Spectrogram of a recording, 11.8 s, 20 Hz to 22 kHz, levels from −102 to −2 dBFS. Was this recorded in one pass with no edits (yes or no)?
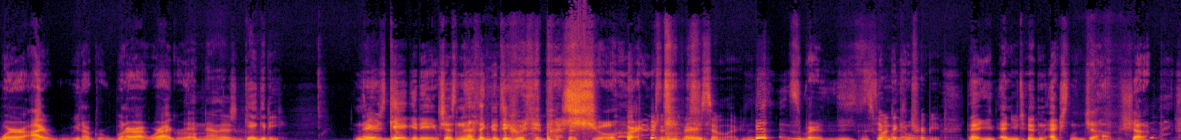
no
